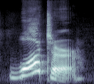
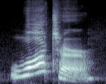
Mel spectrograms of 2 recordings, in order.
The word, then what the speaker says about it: water: And water, water, it's we stretch that sound of water. So I'll put that as monophthong long, and stress is on wa.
